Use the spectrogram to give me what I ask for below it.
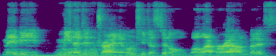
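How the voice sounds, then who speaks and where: Bright-voiced man at a game table. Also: mid-range voice, fairly even intonation, fast, slight background noise, poor audio. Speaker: player. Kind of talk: casual tabletop game chat.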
